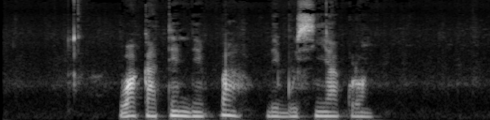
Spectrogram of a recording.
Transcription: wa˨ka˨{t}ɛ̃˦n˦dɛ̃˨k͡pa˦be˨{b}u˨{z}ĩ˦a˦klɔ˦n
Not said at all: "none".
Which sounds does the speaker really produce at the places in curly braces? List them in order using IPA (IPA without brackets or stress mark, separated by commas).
t, b, s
